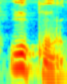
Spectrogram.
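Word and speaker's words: ukur: হচ্ছে ওটার উচ্চারণ হবে উকুর উকুর উকুর কিন্তু মালয়েশিয়ানরা অনেক সময় এই র শব্দটাকে উচ্চারণ না করে বলে উকু উকুব্রাপ্পা উকুব্রাপ্পা এই উকুর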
